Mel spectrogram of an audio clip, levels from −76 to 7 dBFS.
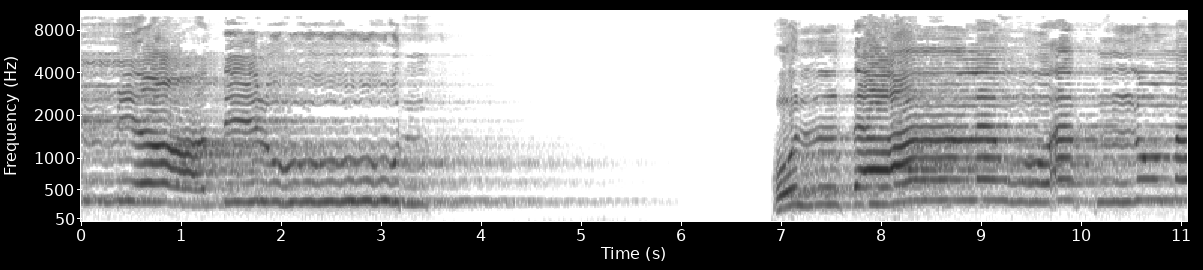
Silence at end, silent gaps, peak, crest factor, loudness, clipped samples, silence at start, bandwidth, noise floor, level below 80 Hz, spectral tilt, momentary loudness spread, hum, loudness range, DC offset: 0 s; none; -2 dBFS; 16 dB; -16 LUFS; under 0.1%; 0 s; 10.5 kHz; -79 dBFS; -74 dBFS; -0.5 dB/octave; 12 LU; none; 13 LU; under 0.1%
